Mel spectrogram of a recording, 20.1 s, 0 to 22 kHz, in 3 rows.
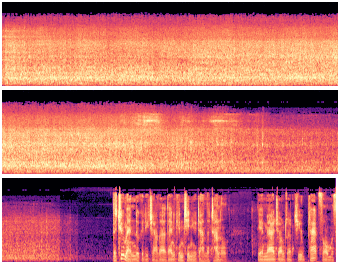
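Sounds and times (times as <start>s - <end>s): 
train roaring past: 0.0s - 15.6s
faint high squeals: 9.3s - 11.9s
speech: 15.8s - 20.1s.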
